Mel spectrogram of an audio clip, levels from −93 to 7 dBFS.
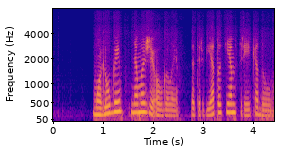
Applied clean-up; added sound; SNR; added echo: neural mask model RNNoise.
